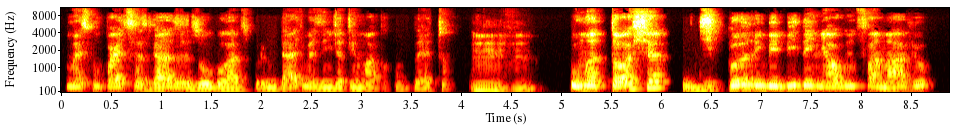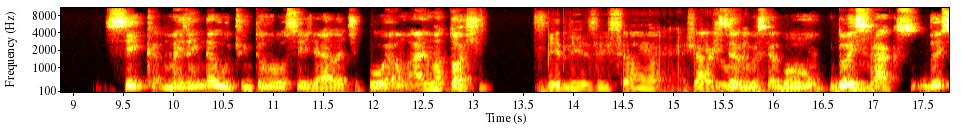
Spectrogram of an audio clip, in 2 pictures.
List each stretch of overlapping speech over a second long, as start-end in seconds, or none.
none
